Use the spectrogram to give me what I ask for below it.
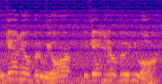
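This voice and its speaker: With noticeable background noise behind him, a high-pitched man in a Southern US accent talks at a fairly slow pace with lively intonation. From US South. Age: 60s. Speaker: livestreamer. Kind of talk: casual livestream talk. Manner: halting.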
